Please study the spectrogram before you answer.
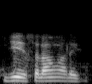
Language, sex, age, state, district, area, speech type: Urdu, male, 18-30, Uttar Pradesh, Saharanpur, urban, conversation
